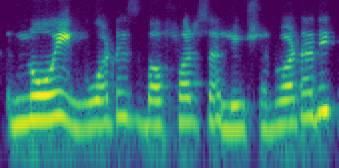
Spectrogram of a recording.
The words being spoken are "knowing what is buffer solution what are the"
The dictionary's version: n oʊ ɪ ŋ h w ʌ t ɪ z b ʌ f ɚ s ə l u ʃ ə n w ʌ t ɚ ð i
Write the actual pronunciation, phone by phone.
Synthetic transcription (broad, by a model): n oʊ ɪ ŋ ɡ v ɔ t ɪ z b ʌ f ɚ s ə l u ʃ ə n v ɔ t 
